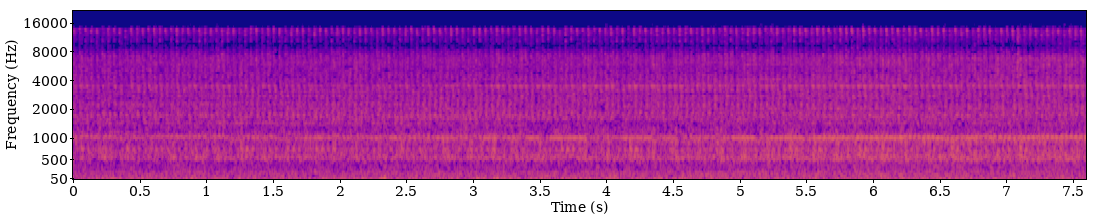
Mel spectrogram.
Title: турбина свистит. Октавия А7. TSI 1.4 150 л.с. Пробег 150 тыс.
